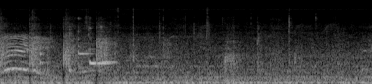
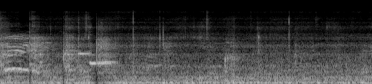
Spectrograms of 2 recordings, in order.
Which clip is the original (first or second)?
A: first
